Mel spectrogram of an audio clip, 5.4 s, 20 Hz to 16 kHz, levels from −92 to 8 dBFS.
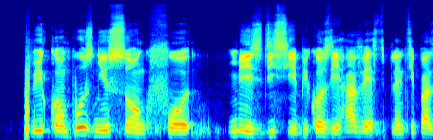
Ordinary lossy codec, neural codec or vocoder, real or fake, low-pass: none; none; real; 14.4 kHz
